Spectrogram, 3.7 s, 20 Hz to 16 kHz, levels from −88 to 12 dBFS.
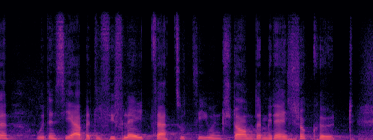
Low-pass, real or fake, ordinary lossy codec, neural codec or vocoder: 14.4 kHz; fake; none; codec, 44.1 kHz, 7.8 kbps, DAC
